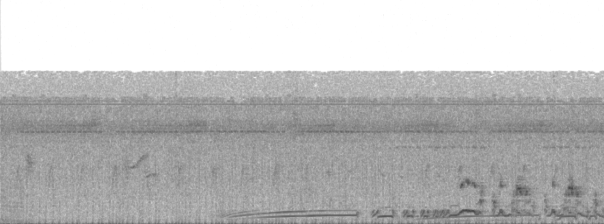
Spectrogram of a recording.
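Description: A steady low rumble on the microphone, with a bird's whistled call starting about two seconds in: a run of rising, wavering whistled notes.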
